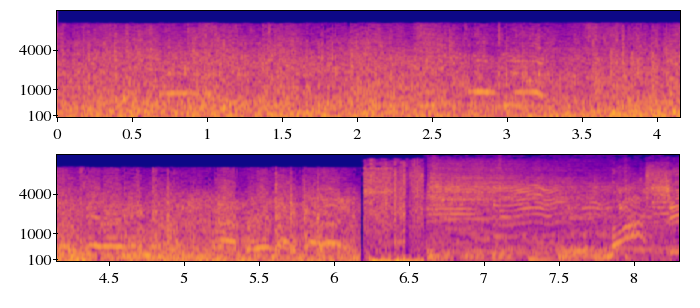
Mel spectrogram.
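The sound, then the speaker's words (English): Sustained machine gun fire in combat: a dense, loud, unbroken rattle of rapid shots with heavy crashing bursts and voices mixed into the din. The texture changes abruptly shortly before the end. “Machine gun!”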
